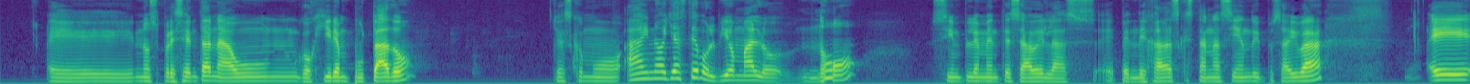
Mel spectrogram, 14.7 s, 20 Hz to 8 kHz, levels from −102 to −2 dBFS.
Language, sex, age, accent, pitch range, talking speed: Spanish, male, 20-39, Mexican, 135-175 Hz, 120 wpm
